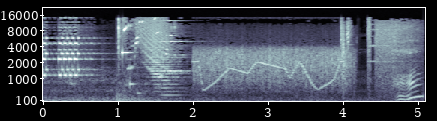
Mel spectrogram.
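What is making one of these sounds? Electronic beeps and chirps sound from a radio device.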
